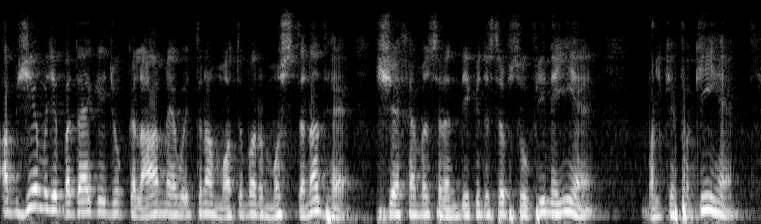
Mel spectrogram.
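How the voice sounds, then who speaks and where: A man speaks at a medium pitch with a dark, mellow tone, a somewhat breathy quality and ordinary pitch variation. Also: moderate pace. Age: 60s. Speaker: religious speaker. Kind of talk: sermon.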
